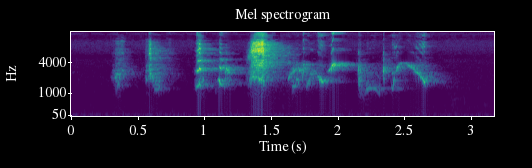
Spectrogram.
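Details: Indoor female budgerigar doing R2-D2 sounds: a few separate squawky notes, then a loud harsh burst and a string of swooping, electronic-sounding whistles that rise and fall.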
